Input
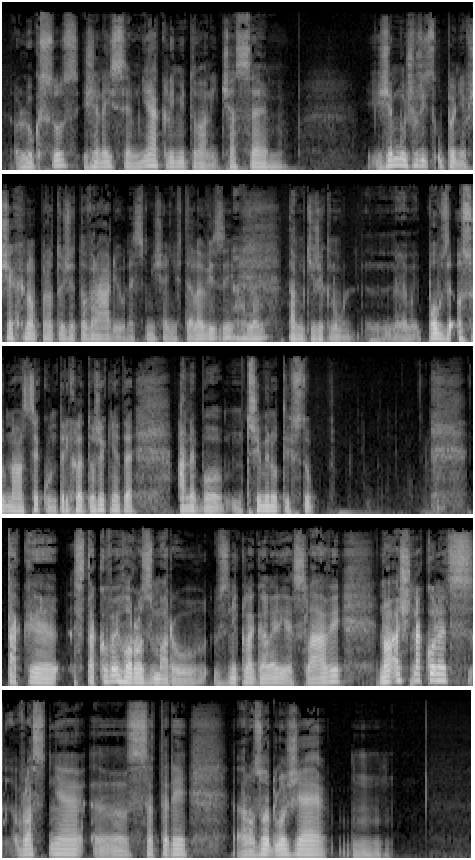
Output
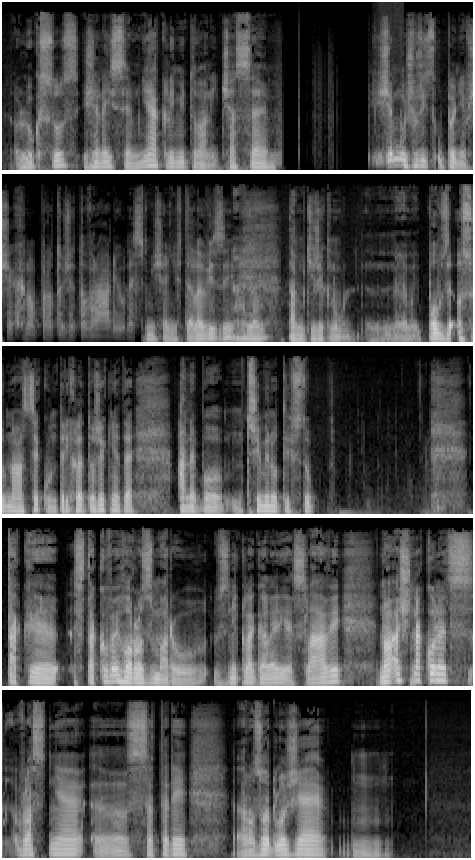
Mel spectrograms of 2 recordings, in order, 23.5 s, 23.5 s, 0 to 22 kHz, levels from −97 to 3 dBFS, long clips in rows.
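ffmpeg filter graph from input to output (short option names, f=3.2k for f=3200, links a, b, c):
-filter_complex "[0:a]asettb=1/sr,asplit=3[a][b][c];[a]atrim=end=2.734[d];[b]atrim=start=2.73:end=4.02,asetpts=PTS-STARTPTS,afade=t=in:d=0.004:c=qsin,afade=t=out:st=1.286:d=0.004:c=qsin,highpass=f=220:w=0.5412,highpass=f=220:w=1.3066,acrusher=bits=7:mix=0:aa=0.5[e];[c]atrim=start=4.016[f];[d][e]acrossfade=d=0.004:c1=hsin:c2=qsin[g];[g][f]acrossfade=d=0.004:c1=qsin:c2=hsin,asettb=1/sr,asplit=3[h][i][j];[h]atrim=end=4.724[k];[i]atrim=start=4.72:end=6.11,asetpts=PTS-STARTPTS,afade=t=in:d=0.004:c=qsin,afade=t=out:st=1.386:d=0.004:c=qsin,acompressor=threshold=-32dB:ratio=20:attack=3.2:release=140:knee=1:detection=peak,highpass=f=720:t=q:w=1.9[l];[j]atrim=start=6.106[m];[k][l]acrossfade=d=0.004:c1=hsin:c2=qsin[n];[n][m]acrossfade=d=0.004:c1=qsin:c2=hsin,highpass=55,adynamicequalizer=threshold=0.00316:dfrequency=3600:dqfactor=3.8:tfrequency=3600:tqfactor=3.8:attack=5:release=100:ratio=0.375:range=3:mode=cutabove:tftype=bell"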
